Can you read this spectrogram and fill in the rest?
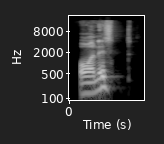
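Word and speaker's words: honest: friend is ऑनेस्ट person ऑनेस्ट आका sound दे रहा है वाउल साउंड दे रहा है बिकॉज यहां पर एच साइलेंट है एन राइट आंसर होगा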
